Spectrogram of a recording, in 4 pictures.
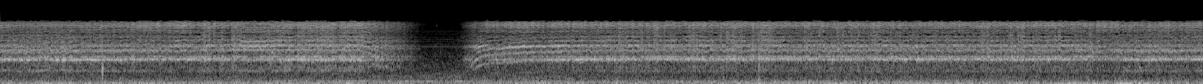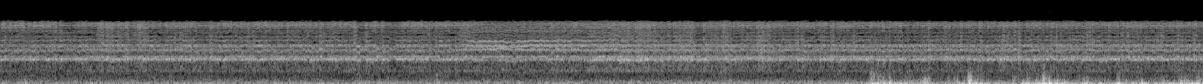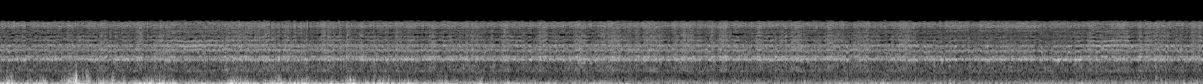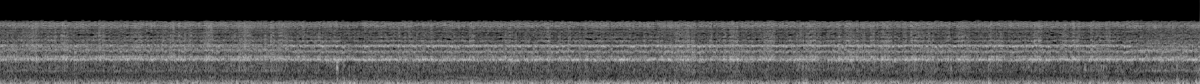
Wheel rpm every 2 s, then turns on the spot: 160, 150, 80, 160, 160, 160, 160, 160, 160, 160, 160, 160, 160, 160, 160, 160, 160, 160, 160, 160, 150, 150, 150, 160.
none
